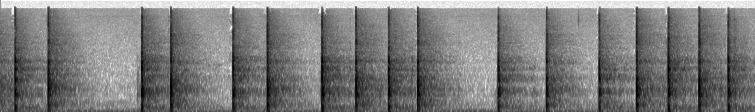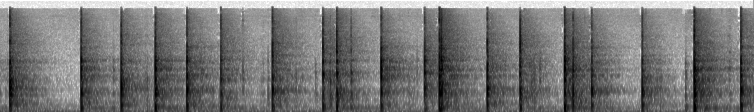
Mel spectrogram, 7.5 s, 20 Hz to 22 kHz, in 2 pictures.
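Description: A small hollow cardboard Grippostad medicine box is tapped with long nails, giving about 36 quick, dry, hollow knocks in an uneven rhythm. Each knock is short with almost no ring, and the sound is mostly mid-range with a slight bright click.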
